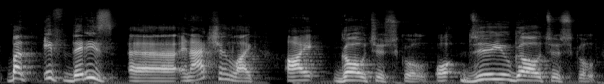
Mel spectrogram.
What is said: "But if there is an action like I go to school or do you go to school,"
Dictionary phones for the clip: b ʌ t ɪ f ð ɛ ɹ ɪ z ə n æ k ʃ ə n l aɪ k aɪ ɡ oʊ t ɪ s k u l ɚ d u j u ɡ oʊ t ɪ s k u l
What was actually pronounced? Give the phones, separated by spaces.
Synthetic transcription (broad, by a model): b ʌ t ɪ f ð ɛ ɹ ɪ z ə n æ k ʃ ə n l aɪ k aɪ ɡ oʊ t ɪ s k u l ɚ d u j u ɡ oʊ t ɪ s k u l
